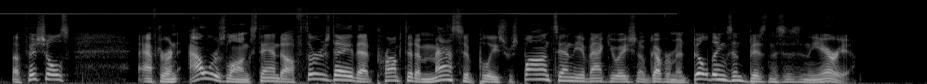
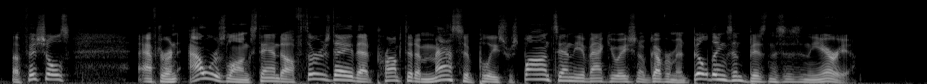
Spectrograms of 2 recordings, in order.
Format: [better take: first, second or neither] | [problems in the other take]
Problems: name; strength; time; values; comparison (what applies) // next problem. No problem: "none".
second | high-pitched whine; noticeable; until 7 s; 11 kHz, 20 dB below the speech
